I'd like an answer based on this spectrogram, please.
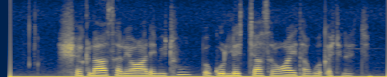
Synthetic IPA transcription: ʃəklasəɾjwaləmit̪ʰu | bəɡolːət͡ʃːasɨɾəwajɛt̪ʰawːɔkʼət͡ʃːnət͡ʃː

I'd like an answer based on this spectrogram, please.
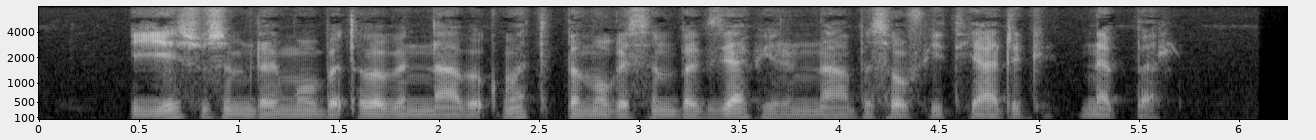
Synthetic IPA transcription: ʔɨjːɛsusɨmd̪əɡmo̞bət̪ʼɨβəβɨnːabəkʼumət̪b̥əmoɡəsɨmbəɡzijaβhe̞ɾɨnːabəsəwfit̪jad̪ɡnəbːəɾ

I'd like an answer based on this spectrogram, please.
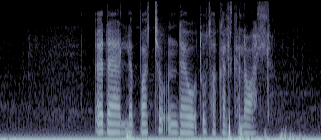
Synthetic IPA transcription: ʔɨd̪ajalːəbːat͡ʃːɛ̰wʔɨ̰nd̪ajwɔt̪ʼut̪ʰakʰəlkʰɨləwal

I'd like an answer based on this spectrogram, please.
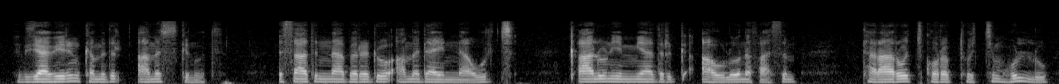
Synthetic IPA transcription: ʔɨɡzijaβhe̞ɾɨnkʰəmɨd̪ɾʔaməsɡɨnut̪ | ʔɨsat̪ɨnːabəɾəd̪o̞ʔa̰məd̪ajɨnːawʊɾt͡ʃʼ | kʼalunjɛmːijad̪ɾɡawlo̞nəfasɨm | t̪ʰəɾaɾo̞t͡ʃːkʰo̞ɾəβt̪ʰo̞t͡ʃːɪmɦulːu

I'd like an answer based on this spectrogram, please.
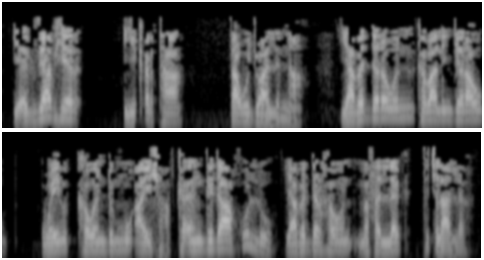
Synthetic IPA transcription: jɛɨɡzijaβɦe̞ɾ | jɪkʼɨɾt̪ʰa | t̪ʰawːɨd͡ʒwalːɨnːa̰ | jaβəd̪ːəɾəwnkʰəβalɨɲd͡ʒɛɾaw | wɔjɪmkʰəwɔnd̪ɨmːuʔajʃa̰kʰəʔɨŋɡɨd̪ahulːujaβəd̪ːəɾɦəwnməfəlːəɡ | t̪ʰɨt͡ʃɪla̰lːə̰h

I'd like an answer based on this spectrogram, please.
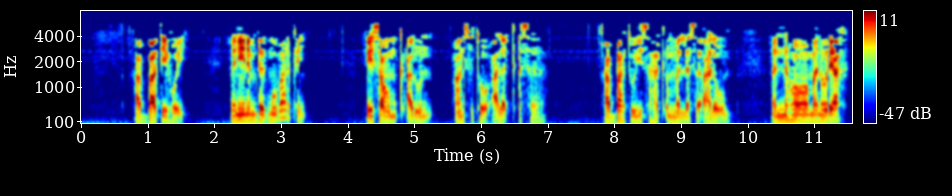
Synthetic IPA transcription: ʔabːat̪ʰe̞ɦo̞j | ʔɨne̞nɨmd̪əɡmo̞baɾkʰəɲː | ʔesawmkʼalun | ʔansɨt̪ʰo̞ʔa̰ləkʼːəsə | ʔabːat̪ʰujɪsaɦɨkʼɨmːəlːəsə̰ʔaləwm | ʔɨnːəɦoməno̞ɾjah

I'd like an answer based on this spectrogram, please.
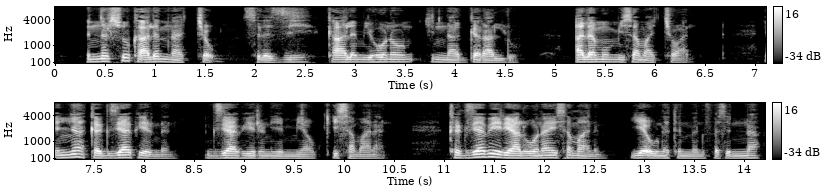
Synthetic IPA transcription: ʔɨnːəɾsukʰəaləmnat͡ʃːɛ̰w | sɨləzːihkʰəaləmjɛho̞nəwnjɪnːaɡːəɾalːu | ʔaləmumjɪsəmat͡ʃːɛwa̰l | ʔɨɲːakʰəɨɡzijaβhe̞ɾnɨn | ɨɡzijaβhe̞ɾɨnjɛmːijawkʼjɪsəmana̰l | kʰəɨɡzijaβhe̞ɾjalho̞najɛsəmanɨm | jɛɨwnət̪ʰɨnmənfəsɨnːa

